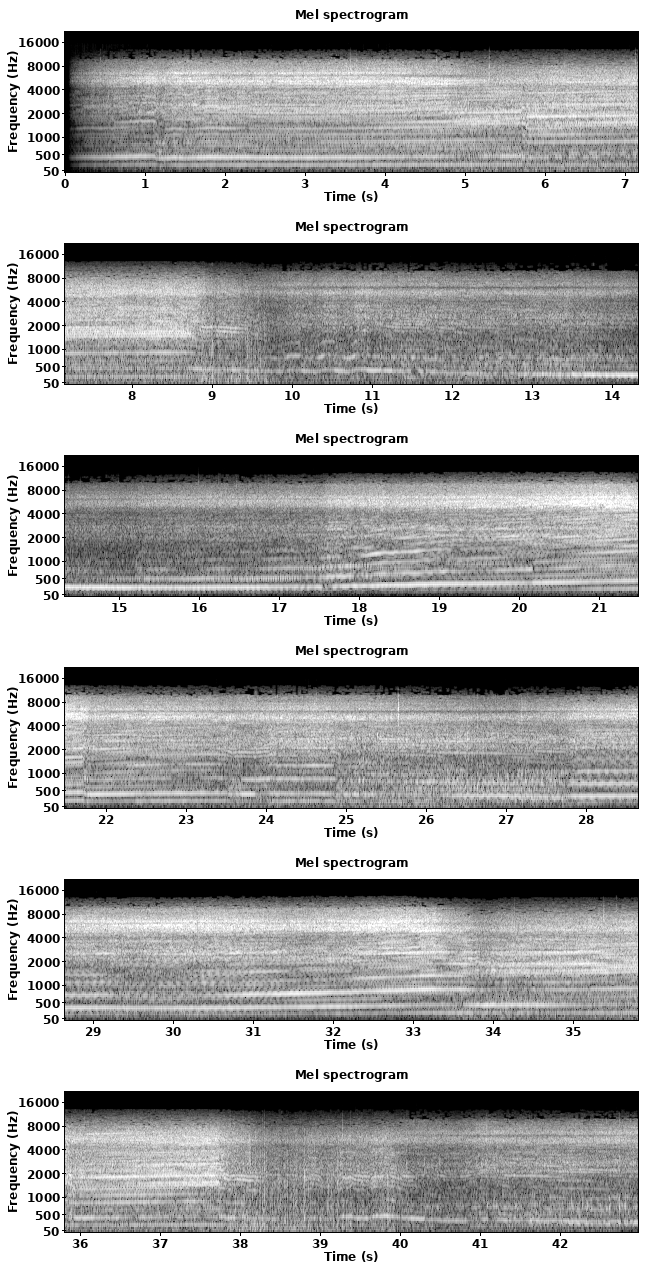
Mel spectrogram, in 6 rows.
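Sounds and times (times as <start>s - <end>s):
motorcycle engine revving: 0.0s - 42.9s
wind rushing past microphone: 0.2s - 42.9s.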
